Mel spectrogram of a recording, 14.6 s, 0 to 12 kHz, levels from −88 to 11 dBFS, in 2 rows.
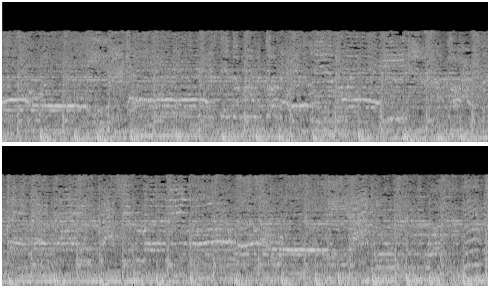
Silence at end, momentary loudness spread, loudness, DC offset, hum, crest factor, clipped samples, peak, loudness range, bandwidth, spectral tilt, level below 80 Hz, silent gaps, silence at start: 0 s; 1 LU; -12 LUFS; under 0.1%; none; 10 dB; under 0.1%; -2 dBFS; 0 LU; 6.6 kHz; -4 dB/octave; -20 dBFS; none; 0 s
